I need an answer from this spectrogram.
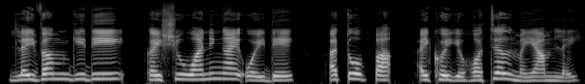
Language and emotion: Manipuri, neutral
